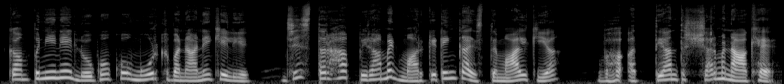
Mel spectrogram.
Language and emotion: Hindi, disgusted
